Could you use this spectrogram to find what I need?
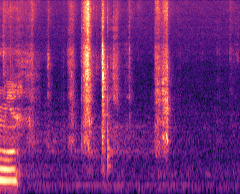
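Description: Stiff cards rustle and tap as they are shuffled in the hands.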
